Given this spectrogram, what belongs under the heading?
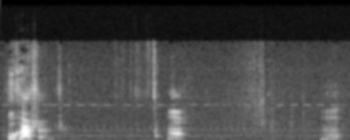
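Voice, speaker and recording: A woman's voice: very slow, fairly bright tone, recorded from a distance. A woman hosting a casual live stream, chatting in a rambling, apologetic, self-deprecating way. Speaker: livestream host.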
